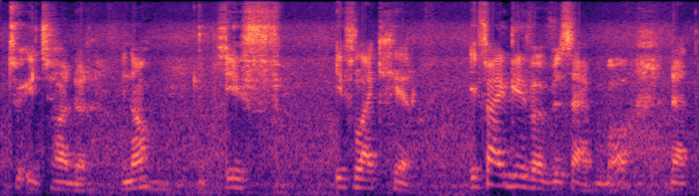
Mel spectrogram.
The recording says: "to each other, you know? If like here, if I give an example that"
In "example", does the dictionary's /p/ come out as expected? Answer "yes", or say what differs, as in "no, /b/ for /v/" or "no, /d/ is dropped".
no, /b/ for /p/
